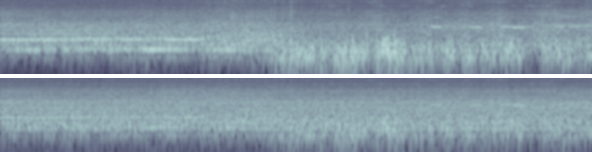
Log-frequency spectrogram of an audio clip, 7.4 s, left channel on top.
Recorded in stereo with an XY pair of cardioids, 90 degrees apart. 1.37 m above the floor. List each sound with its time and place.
Only background noise.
